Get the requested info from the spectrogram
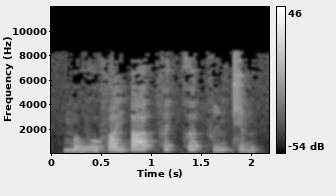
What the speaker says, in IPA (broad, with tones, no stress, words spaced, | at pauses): mə̰˧˨wvu˧˩fa˧j ʔaː˦˥t̚fe˦˥k̚ həː˦˥t̚fḭ˧˥mt͡ɕə˧˩˨n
